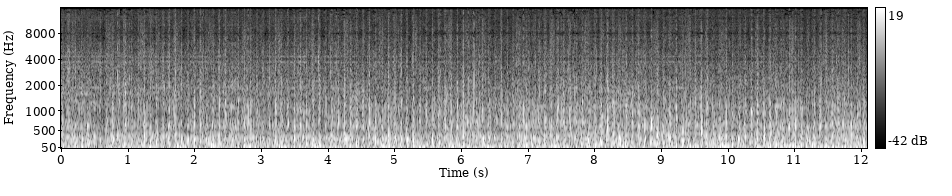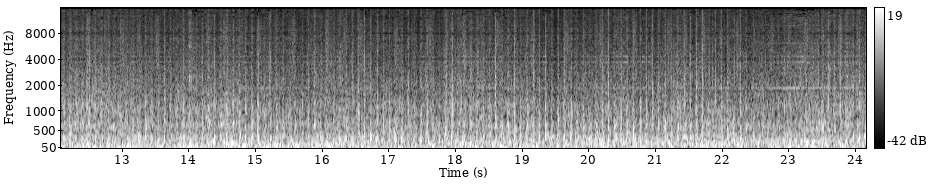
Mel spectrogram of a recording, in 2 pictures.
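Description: Helicopter running at lift-off power, the steady chop of its rotor filling the sound as it rises off an offshore helideck and flies away.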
